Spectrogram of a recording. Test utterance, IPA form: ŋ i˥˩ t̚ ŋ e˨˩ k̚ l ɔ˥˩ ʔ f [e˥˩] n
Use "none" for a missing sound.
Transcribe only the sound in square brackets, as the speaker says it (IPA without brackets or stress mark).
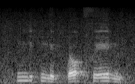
e˥˩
